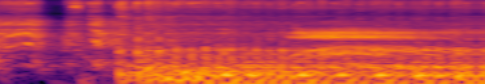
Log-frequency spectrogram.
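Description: A car engine cranks and catches after the key goes in, then roars into a loud, steady, close rev that holds without a break and with no voices.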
